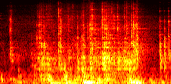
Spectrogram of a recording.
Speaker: i don't know if i put this spring and washer back in there right because kind of make some noise you can hear that spring but it goes in it goes out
